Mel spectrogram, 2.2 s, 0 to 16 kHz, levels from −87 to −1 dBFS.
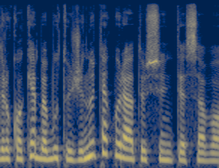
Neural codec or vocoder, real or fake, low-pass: none; real; 14.4 kHz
